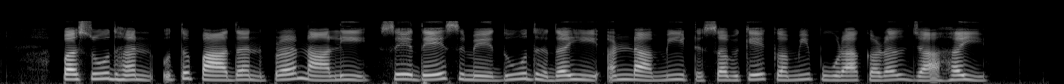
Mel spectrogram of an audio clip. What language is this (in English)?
Magahi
